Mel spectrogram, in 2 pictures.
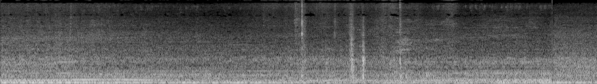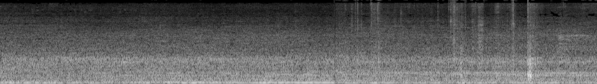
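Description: Road traffic: a steady low rumble of cars going by, with a few light clicks from handling near the microphone.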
